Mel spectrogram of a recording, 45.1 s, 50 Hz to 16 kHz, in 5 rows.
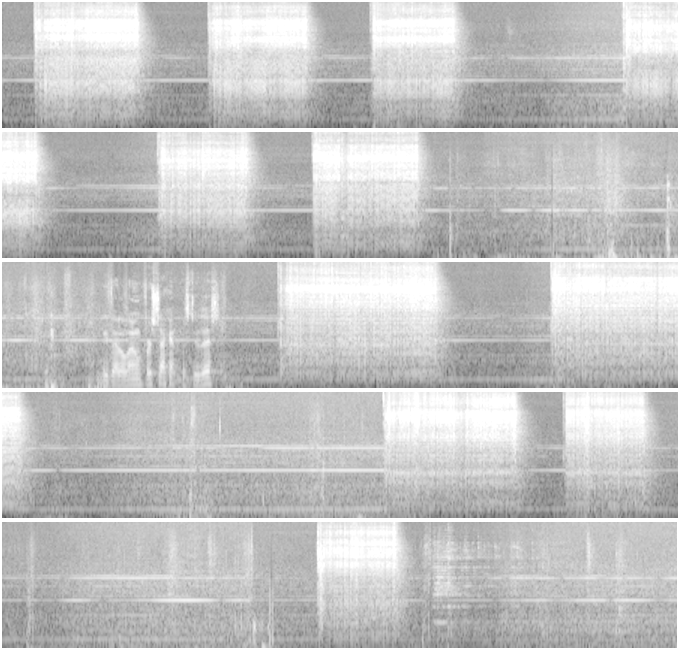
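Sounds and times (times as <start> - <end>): welder crackling and sizzling: 0.4 - 2.0, 2.7 - 4.3, 4.9 - 6.2, 8.2 - 9.7, 11.1 - 12.5, 13.1 - 14.7, 21.7 - 24.1, 25.3 - 27.5, 32.1 - 35.9, 40.2 - 42.4.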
